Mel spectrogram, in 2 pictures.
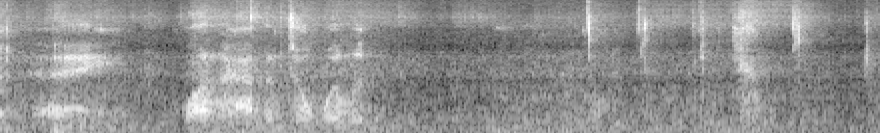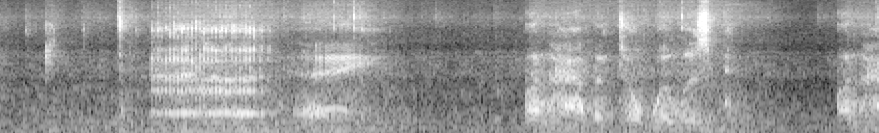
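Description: Several loud, drawn-out throaty belches in a row, with some talk and room noise; repeated burping.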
